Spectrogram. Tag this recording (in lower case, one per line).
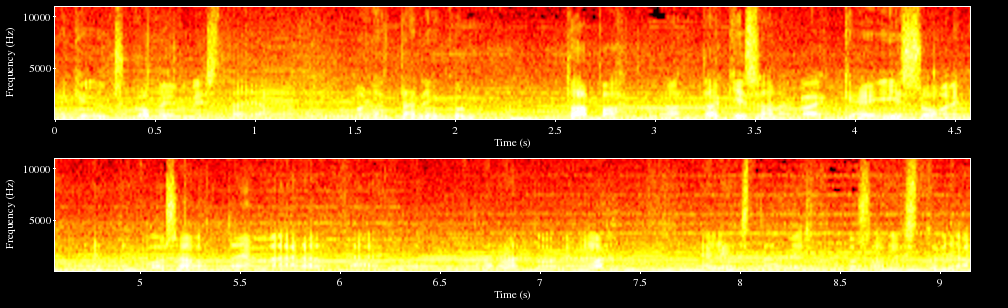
speech
music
